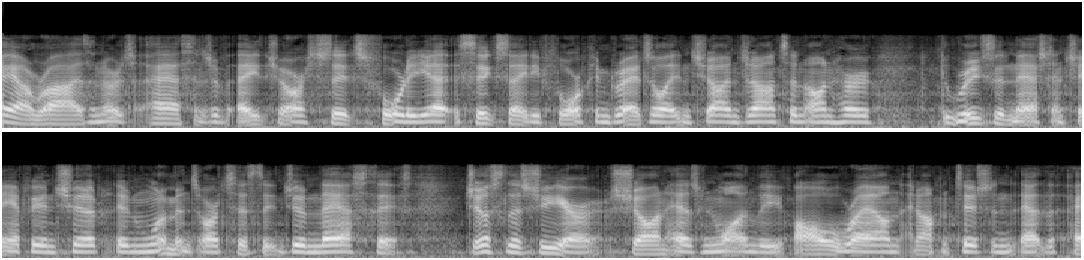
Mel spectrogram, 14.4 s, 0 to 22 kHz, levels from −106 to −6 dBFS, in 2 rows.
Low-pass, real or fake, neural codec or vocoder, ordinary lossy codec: 7.2 kHz; fake; autoencoder, 22.05 kHz, a latent of 192 numbers a frame, VITS, trained on many speakers; Opus, 64 kbps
